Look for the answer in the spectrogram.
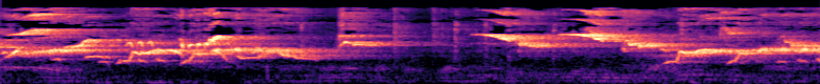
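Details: White-rumped shama trained for singing contests, in its third season, singing rich whistled phrases that slide and rise between mid and high pitches, with a brief pause midway before a fresh burst of varied notes.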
